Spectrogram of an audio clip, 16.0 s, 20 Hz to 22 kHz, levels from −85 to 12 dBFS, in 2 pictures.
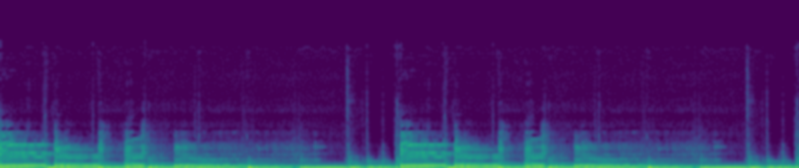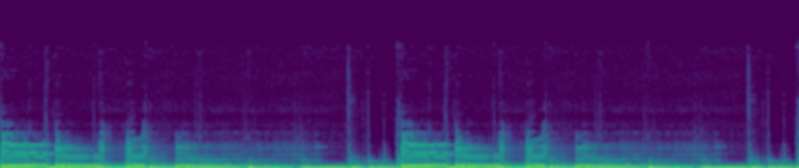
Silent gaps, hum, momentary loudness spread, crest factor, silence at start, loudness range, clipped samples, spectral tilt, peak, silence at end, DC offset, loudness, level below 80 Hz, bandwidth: none; none; 3 LU; 14 dB; 0 s; 1 LU; under 0.1%; -10.5 dB/octave; 0 dBFS; 0 s; under 0.1%; -15 LUFS; -20 dBFS; 5 kHz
